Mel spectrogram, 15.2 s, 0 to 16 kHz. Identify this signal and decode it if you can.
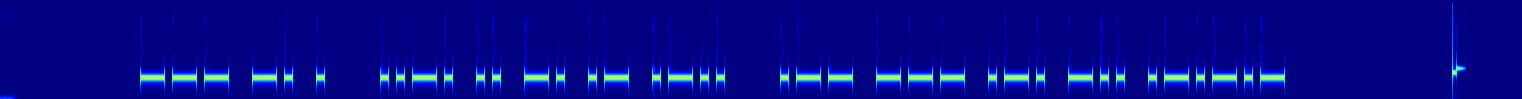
Morse code, heard as a keyed tone, about 15 wpm, 700 Hz. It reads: ONE FINAL WORD.
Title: Sentences from Top 1000 Words - Review Part 2 - 15wpm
